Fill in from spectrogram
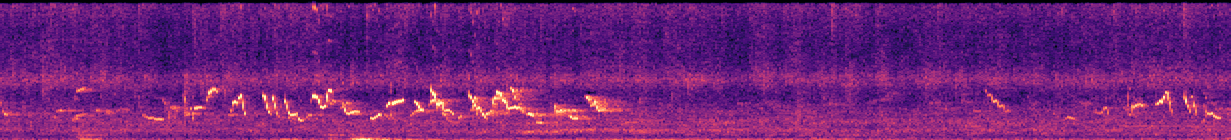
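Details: Kecial kuning, the Javan white-eye, in a masteran recording. A dense burst of sharp, twittering high notes comes in the first few seconds, then a quieter lull, then a second shorter twitter near the end. A low thump sounds early on.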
